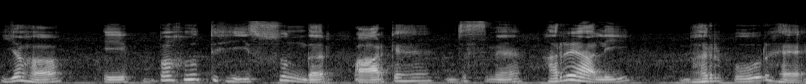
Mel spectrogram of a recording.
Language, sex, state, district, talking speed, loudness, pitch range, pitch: Hindi, male, Bihar, Saharsa, 80 wpm, -23 LUFS, 110-165 Hz, 125 Hz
